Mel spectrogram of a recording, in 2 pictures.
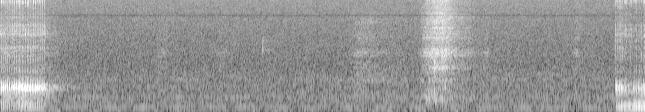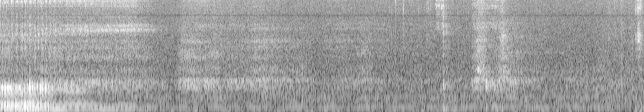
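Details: Snoring with silent gaps between snores where she is actually not breathing: snoring with apnoeic pauses.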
